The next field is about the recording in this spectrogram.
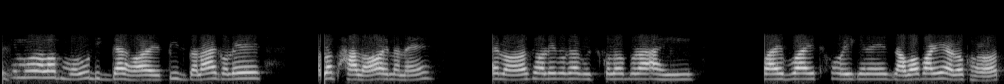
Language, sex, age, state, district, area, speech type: Assamese, female, 30-45, Assam, Nagaon, urban, conversation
